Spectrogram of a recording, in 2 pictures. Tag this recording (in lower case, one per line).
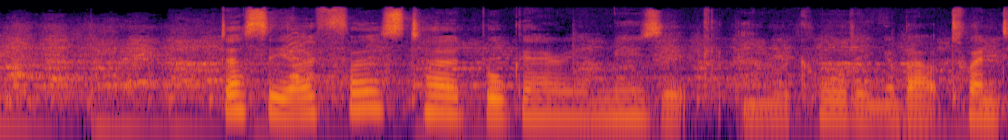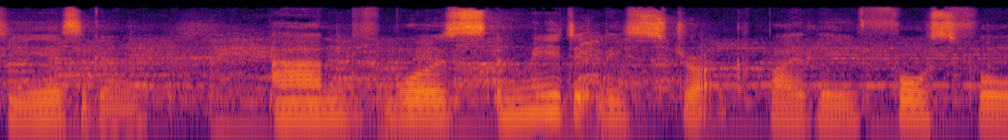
speech
music
choir
female singing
